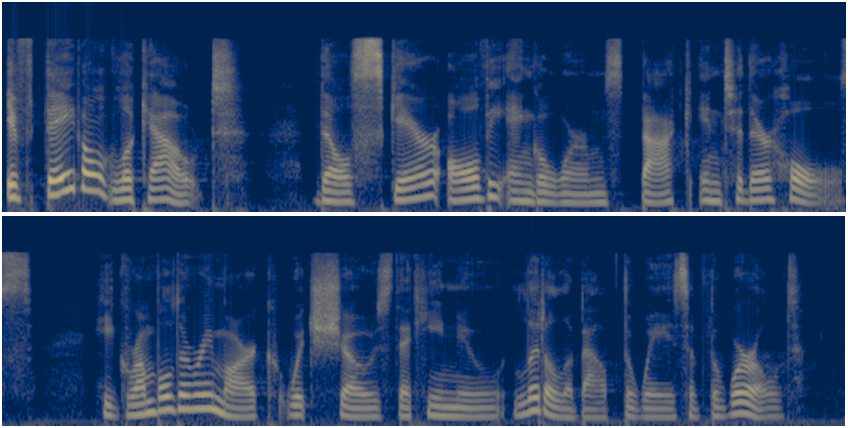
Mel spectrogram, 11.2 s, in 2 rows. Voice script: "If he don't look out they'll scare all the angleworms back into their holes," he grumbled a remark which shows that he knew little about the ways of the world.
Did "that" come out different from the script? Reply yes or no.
no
